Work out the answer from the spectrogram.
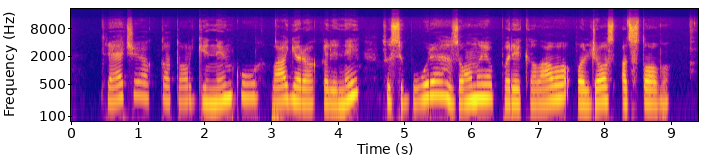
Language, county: Lithuanian, Vilnius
